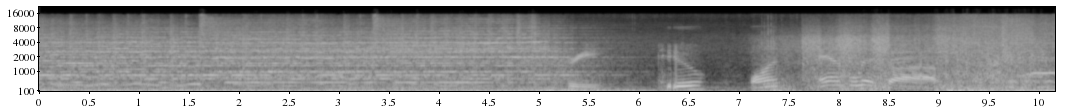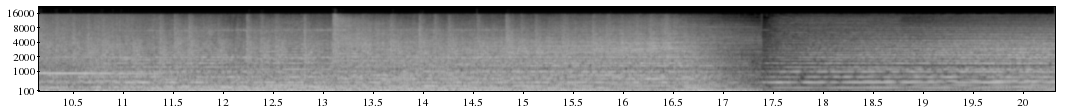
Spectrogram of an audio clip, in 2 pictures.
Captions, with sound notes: three, two, one. And liftoff. (observers cheer) (rousing music)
